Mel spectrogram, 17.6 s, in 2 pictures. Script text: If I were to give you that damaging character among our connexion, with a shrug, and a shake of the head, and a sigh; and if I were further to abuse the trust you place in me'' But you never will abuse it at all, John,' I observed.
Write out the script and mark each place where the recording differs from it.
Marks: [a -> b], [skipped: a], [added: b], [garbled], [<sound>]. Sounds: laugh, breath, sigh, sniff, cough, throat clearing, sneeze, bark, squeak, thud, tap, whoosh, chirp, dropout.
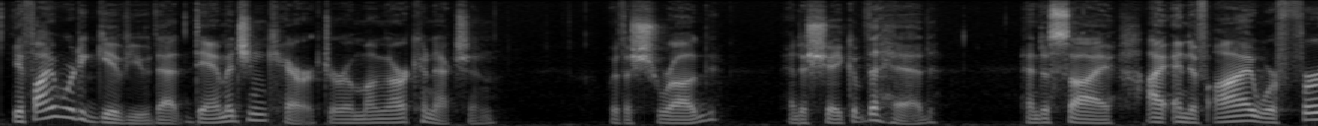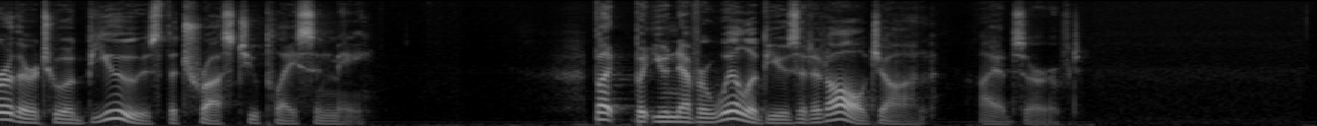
If I were to give you that damaging character among our [connexion, -> connection] with a shrug, and a shake of the head, and a sigh; [added: I] and if I were further to abuse the trust you place in me'' But [added: but] you never will abuse it at all, John,' I observed.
